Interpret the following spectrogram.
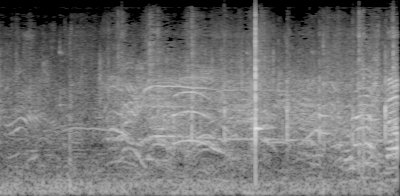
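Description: A baseball bat hitting a pitched ball: one sharp crack about two and a half seconds in, over spectators' voices calling and shouting.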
